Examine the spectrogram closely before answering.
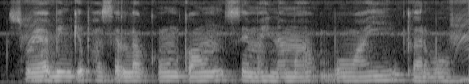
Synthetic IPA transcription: soːjabɪnkepʰəsə̰lːakoːnkaʊnseməɦinamãboaːikəɾbo

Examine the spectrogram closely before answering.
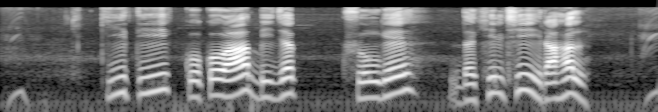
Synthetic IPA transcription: kit̪ikokoabid͡ʒək̚ | suŋɡʱe | d̪əkʰilt͡ʃʰiɾaɦəl

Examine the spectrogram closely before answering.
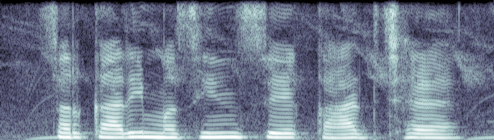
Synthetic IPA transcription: səɾkaːɾiməsiːnsekaːɾʈt͡ʃʰɛː

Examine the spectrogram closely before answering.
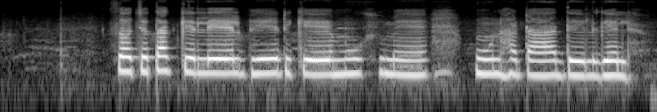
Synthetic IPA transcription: sət͡ʃət̪əkːelelbʱeɖkemukʰme | unɦəʈad̪elɡel

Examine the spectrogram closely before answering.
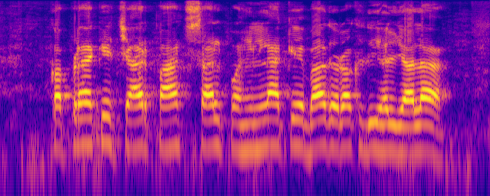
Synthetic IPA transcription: kəpɽaket͡ʃaːɾpãːt͡ʃsaːlpəɦɪlːakebaːd̪ɾəkʰd̪iɦəld͡ʒaːlaː

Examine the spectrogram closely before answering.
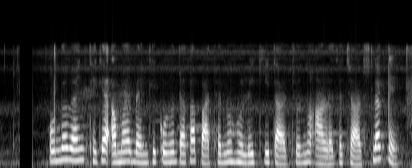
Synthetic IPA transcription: onːobɛŋkt̪ʰekeʔamaɾbɛ̃ŋkikonoʈakapaʈʰanoɦolikit̪aɾd͡ʒonːoʔaɭat̪at͡ɕaɾd͡ʑlaɡe

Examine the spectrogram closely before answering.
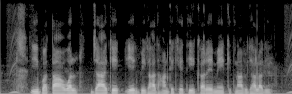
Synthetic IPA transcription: ibət̪awəl | d͡ʒajke | eːkbɪɡʱad̪ʱaːnkekʰeːt̪ikəɾemẽkɪt̪nabɪɡʱaləɡi

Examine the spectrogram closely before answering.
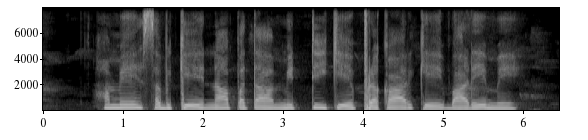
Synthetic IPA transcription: həmẽsəbʱkenapət̪amɪʈːikepɾəkaːɾkebaːɾemẽː

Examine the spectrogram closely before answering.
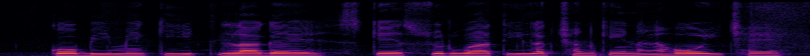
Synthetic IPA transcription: koːbimẽkiːʈlaːɡəeskesʊɾuaːt̪iləkʃʰənkeːnaɦoːit͡ʃʰɛː

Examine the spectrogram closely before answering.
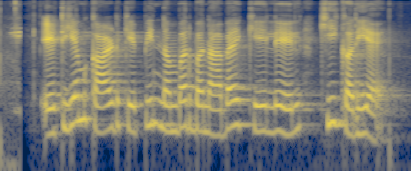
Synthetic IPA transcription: eːʈiːɛmkaːɾɖkepinːɐ̃mbəɾbɐnaːbekeleːlkʰikəɾiɛː

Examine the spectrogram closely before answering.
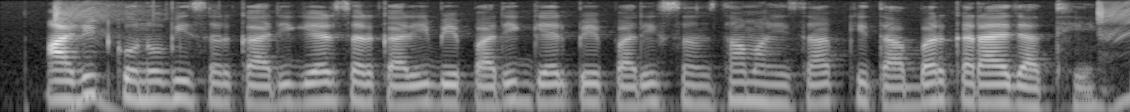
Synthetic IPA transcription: aːɖiʈkoːnobʱisɐɾkaːɾiɡɛːɾsɐɾkaːɾibeːpaːɾɪk̚ɡɛːɾpeːpaːɾɪksɐ̃nst̪ʰamãɦɪsaːb̚kit̪aːbəɾkɐɾaːed͡ʒaːt̪eː

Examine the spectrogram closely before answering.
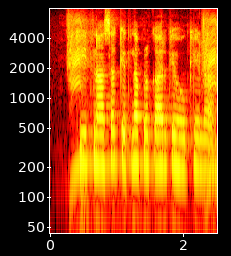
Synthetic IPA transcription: kiːʈnaːsakːɪt̪napɾɐkaːɾkeɦoːkʰeːlaː

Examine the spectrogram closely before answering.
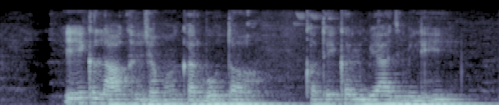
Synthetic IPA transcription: eːklakʰd͡ʒəmakəɾbot̪ɔkət̪ekənbjaːd͡ʒmɪlɦi

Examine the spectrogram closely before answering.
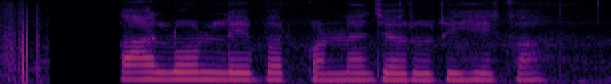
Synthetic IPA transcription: kaːloːnleːbəɾpɐɽnad͡ʒəɾuːɾiɦɛːɡaː

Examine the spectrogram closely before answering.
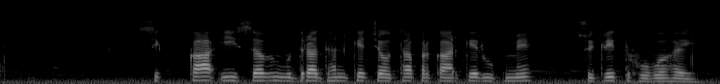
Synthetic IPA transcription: sɪkːaʔiːsəbmʊd̪ɾad̪ʱənket͡ʃɔːt̪ʰapɾəkaːɾkeɾuːpmẽ | swɪkɾɪt̪ɦoːwəɦɛi

